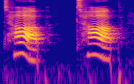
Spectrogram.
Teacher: when I say top top there's a lot of aspiration so acoustically they are very very different sounds but like I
